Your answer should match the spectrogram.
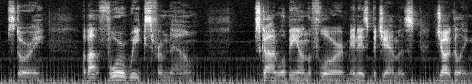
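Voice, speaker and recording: A man acts out an elderly, kindly grandfather reading a bedtime story. He speaks very slowly in a low voice, muttering and doddering as he goes. A faint fan noise runs behind him. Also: low-quality recording. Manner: halting, muttering asides, slow storyteller. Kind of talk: bedtime story roleplay narration. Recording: steady ceiling fan noise. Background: ceiling fan.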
